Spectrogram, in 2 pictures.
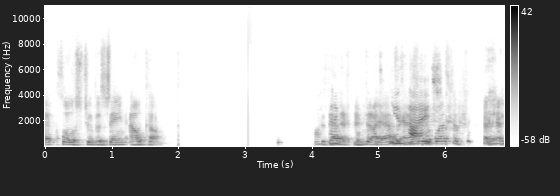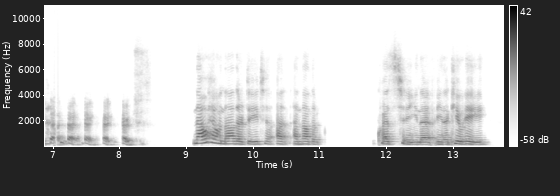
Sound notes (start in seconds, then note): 6.1 laughter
